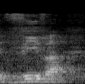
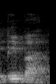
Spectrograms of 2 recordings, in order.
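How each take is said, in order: First: The word starts with a V sound. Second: The word starts with a B sound. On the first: "they don't say viva" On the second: "they say biba"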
